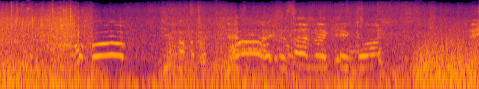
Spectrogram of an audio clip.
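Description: A man shouts excitedly nearby.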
